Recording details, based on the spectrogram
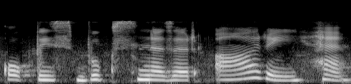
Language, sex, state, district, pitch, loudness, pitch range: Hindi, female, Punjab, Fazilka, 210 Hz, -13 LUFS, 200-220 Hz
